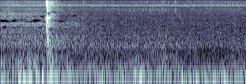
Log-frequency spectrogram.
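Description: Faint background noise with a single short, sharp click about half a second in.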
